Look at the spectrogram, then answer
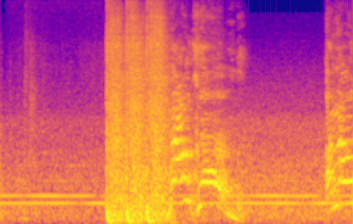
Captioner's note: Sonny pounds on door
